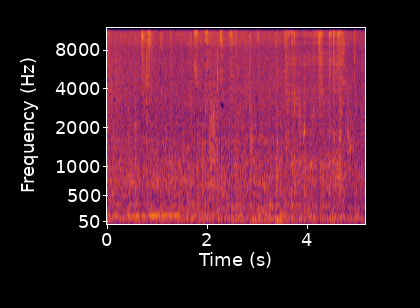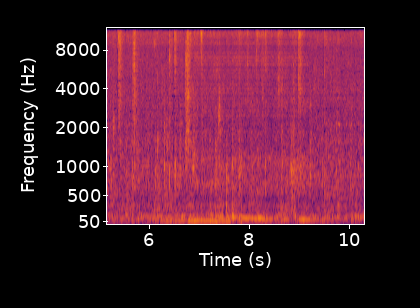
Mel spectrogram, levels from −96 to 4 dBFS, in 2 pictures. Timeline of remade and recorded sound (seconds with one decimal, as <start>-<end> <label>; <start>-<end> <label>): 0.0-3.6 recorded; 3.6-4.7 remade; 4.7-6.9 recorded; 6.9-9.2 remade; 9.2-10.3 recorded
